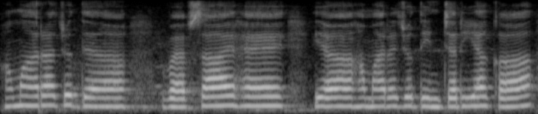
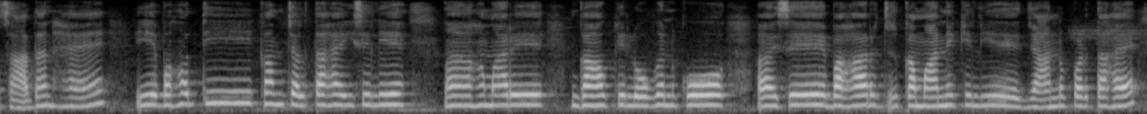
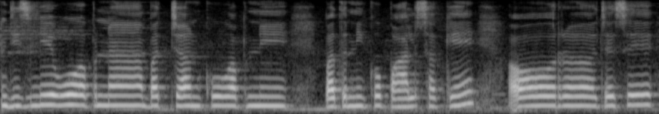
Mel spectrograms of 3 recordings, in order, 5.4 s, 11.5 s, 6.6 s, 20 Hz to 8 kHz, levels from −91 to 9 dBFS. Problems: low volume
